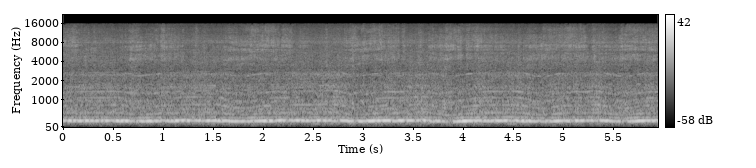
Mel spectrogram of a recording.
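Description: Countertop blender motor running at full speed, blending cake batter of chopped whole orange, oil, sugar and eggs: a steady hum whose pitch wavers slightly as the load churns.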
